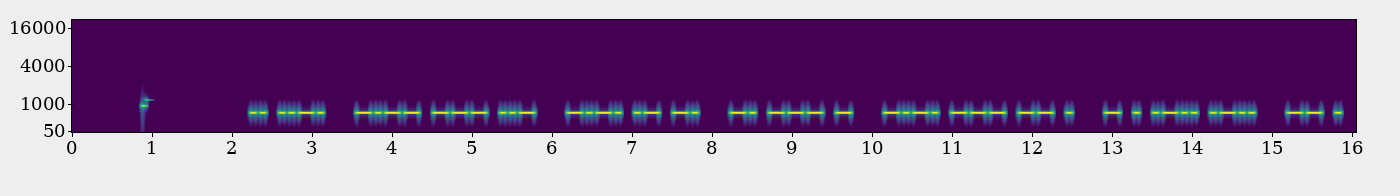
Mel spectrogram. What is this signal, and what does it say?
Morse code, heard as a keyed tone, about 19 wpm, 700 Hz. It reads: IF YOU CAN NOT COME TELL ME
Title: Sentences with 4-Word Phrases - 20wpm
